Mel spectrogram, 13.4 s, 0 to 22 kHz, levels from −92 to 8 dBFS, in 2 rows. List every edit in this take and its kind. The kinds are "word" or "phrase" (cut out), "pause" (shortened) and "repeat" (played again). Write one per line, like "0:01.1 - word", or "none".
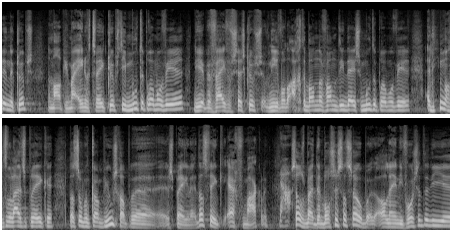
0:02.8 - pause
